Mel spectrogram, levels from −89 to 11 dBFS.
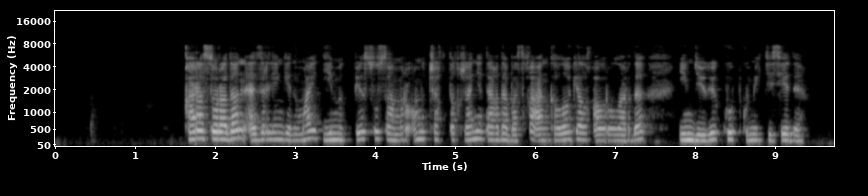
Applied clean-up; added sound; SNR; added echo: none; none; none; none.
